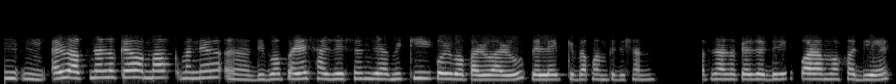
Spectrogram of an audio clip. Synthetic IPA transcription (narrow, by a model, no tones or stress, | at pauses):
aɹuapʊnalʊkɛamakmanɛdibɔpaɹɛsazesɔnzɛamikikoɹibɔpaɹʊ̃aɹubɛlɛɡ̚kibakɔmpitisɔn | apʊnalʊkɛzodipɔɹamɔɹxɔdijɛ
